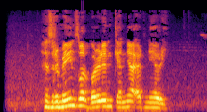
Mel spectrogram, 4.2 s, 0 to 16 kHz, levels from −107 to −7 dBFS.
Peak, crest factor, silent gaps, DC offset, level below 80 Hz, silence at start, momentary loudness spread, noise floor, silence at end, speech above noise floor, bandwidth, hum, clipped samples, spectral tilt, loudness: 0 dBFS; 16 dB; none; under 0.1%; -48 dBFS; 0.85 s; 8 LU; -53 dBFS; 0.85 s; 40 dB; 11.5 kHz; none; under 0.1%; -5.5 dB/octave; -13 LUFS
